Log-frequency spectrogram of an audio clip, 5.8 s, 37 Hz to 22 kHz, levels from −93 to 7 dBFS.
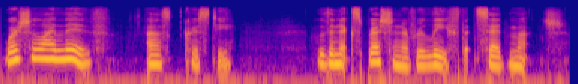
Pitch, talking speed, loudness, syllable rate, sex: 190 Hz, 145 wpm, -18 LUFS, 4.5 syllables/s, female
